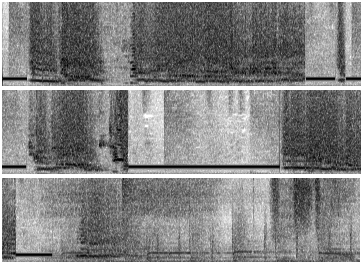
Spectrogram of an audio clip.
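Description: Two men yelling and screaming a wrestling promo, their swearing covered by a steady censor bleep that sounds five times, the longest about a second and a half. Music comes in from about eight seconds in.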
